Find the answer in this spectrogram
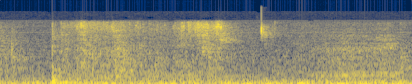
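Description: Quiet room tone with a faint click about a quarter of a second in.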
